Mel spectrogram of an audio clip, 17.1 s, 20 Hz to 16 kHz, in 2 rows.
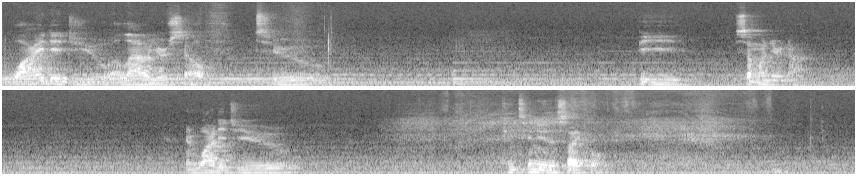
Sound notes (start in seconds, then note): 12.7 exhales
